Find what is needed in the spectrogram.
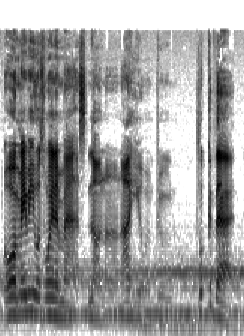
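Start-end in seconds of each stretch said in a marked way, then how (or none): none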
